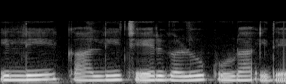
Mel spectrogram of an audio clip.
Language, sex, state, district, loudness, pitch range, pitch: Kannada, female, Karnataka, Raichur, -13 LUFS, 195-210 Hz, 200 Hz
